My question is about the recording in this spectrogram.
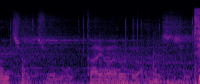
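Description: Quiet dialogue in a man's voice from the anime episode's audio. Near the end a woman starts speaking much louder and closer to the microphone.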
